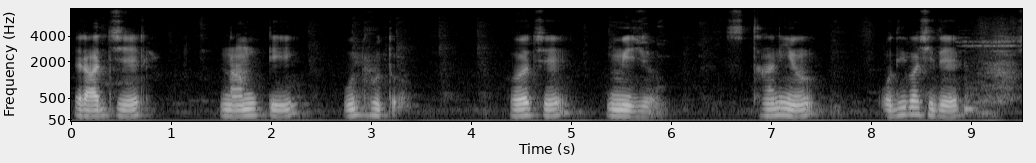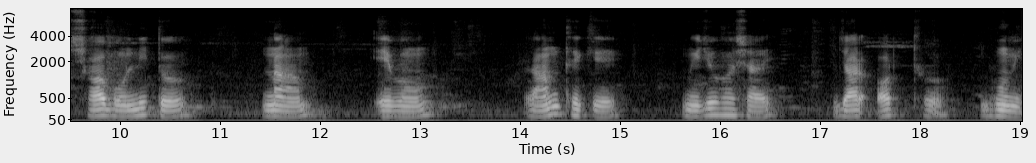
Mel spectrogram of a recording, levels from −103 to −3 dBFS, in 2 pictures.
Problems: none marked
